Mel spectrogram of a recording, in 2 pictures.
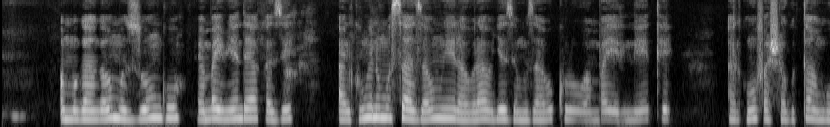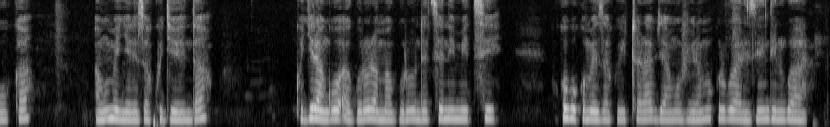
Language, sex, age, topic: Kinyarwanda, female, 25-35, health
